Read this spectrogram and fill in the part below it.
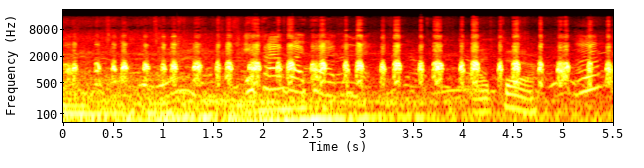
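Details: Loud, rhythmic chukar partridge calling: a fast train of sharp chuck notes, roughly three a second, with wavering upslurred syllables mixed in, for a bird kept for hunting and fighting.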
